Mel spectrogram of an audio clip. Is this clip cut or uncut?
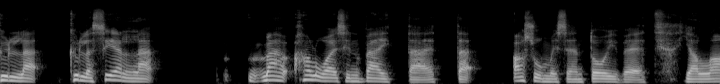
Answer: uncut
